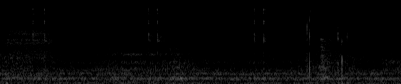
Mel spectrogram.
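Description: Near silence, room tone with a few faint computer mouse clicks spaced through it.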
